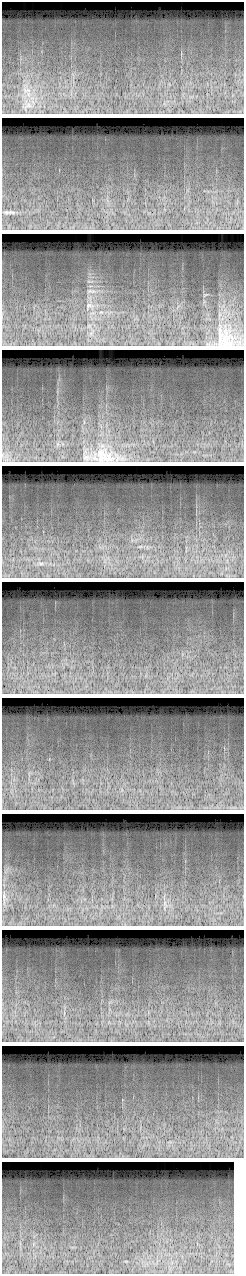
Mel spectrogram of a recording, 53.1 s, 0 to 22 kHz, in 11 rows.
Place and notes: Pillauer Str., Berlin, Germany - Light July Rain and Birds in Courtyard
Recorded out the window on the third floor facing into the courtyard.
The courtyard is approximately 100sqm and has a big tree in the middle.
Recorded with a Zoom H5.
